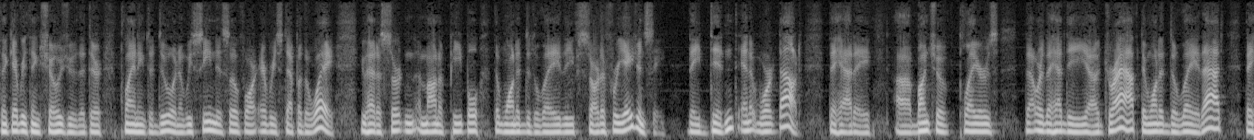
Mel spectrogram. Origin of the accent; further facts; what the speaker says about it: Braddock, Pennsylvania, United States; You know, I grew up in Braddock, PA, and, you know, Braddock, PA was the worst ghetto in the state of Pennsylvania.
